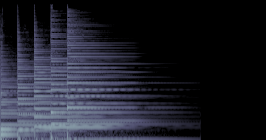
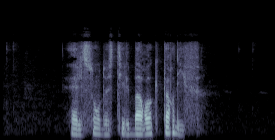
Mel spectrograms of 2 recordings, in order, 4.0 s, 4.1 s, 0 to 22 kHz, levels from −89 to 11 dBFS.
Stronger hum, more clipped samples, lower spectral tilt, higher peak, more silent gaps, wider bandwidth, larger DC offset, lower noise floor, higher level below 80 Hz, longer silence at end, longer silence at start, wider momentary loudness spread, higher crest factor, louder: neither; neither; about the same, -4 dB/octave vs -4 dB/octave; second, -12 dBFS vs -6 dBFS; neither; first, 17.5 kHz vs 9.4 kHz; neither; second, -66 dBFS vs -76 dBFS; first, -52 dBFS vs -70 dBFS; second, 1 s vs 1.15 s; second, 0 s vs 1.05 s; about the same, 16 LU vs 15 LU; about the same, 20 dB vs 22 dB; second, -28 LUFS vs -24 LUFS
